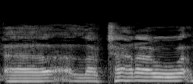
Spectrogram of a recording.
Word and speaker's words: Lautaro: Lautaro Martinez, have I pronounced his first name anything like it should be? – 100%, 100% once again, Martin.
